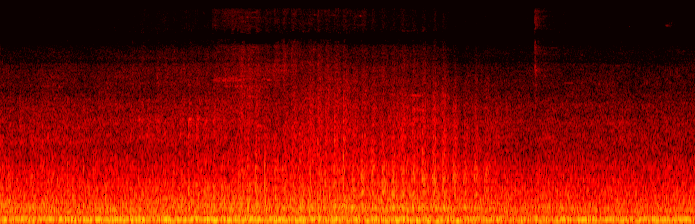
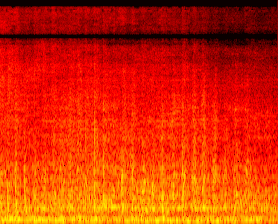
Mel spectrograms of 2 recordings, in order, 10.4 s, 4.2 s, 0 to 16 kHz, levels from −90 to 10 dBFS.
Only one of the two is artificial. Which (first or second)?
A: second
